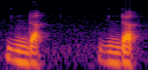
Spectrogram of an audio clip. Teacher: show you my mouth when I do that d d so it's a lot like T except that there's a little more voice to it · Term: retroflex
